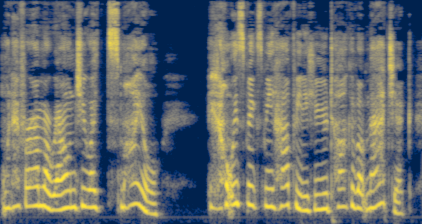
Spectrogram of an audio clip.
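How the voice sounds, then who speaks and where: Woman voicing an excitable, high-pitched lovestruck girl. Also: fairly quick, no room sound, lightly acted. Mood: flustered, excited. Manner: stammering, gushing, emphatic. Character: excitable, nervous, affectionate young girl in love.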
